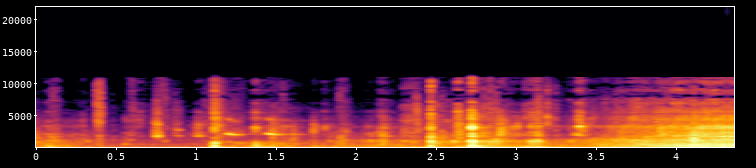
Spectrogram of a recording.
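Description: A tennis ball is struck with sharp pops.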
